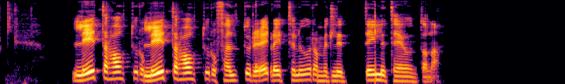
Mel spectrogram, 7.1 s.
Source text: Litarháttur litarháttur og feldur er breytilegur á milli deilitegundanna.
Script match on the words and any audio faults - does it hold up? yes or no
yes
